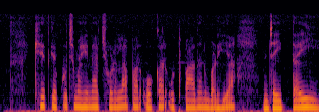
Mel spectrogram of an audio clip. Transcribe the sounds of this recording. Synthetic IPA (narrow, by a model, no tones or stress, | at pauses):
kʰeːt̪kekʊt͡ʃʰməɦinat͡ʃʰʊɽ̤lapɐɾoːkəɾʊt̪paːd̪ənbəɽ̤ija̰d͡ʒəɪt̪ai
